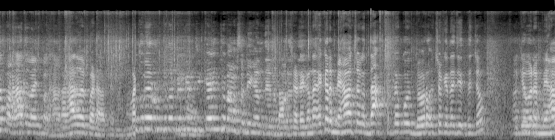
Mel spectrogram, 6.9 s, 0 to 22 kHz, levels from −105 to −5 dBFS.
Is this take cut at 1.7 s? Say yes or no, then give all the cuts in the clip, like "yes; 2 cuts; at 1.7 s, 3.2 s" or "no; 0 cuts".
yes; 1 cut; at 1.7 s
